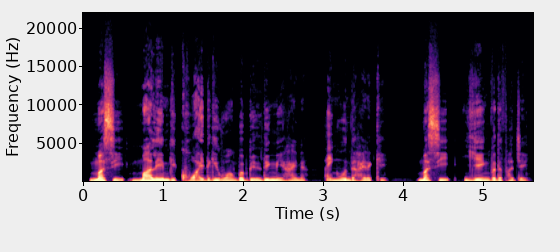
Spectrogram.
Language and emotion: Manipuri, surprised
